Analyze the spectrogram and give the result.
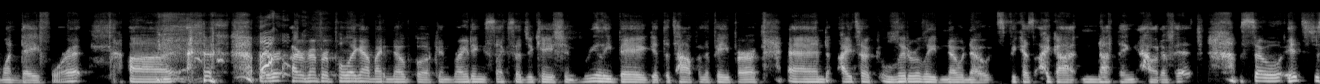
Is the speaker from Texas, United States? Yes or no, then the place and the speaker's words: no; Canton, Ohio, United States; my hometown of Canton, Ohio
